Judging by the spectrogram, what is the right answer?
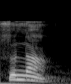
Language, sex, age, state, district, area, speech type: Maithili, male, 60+, Bihar, Muzaffarpur, rural, read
